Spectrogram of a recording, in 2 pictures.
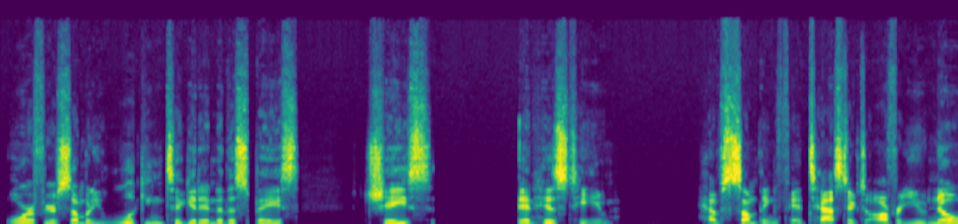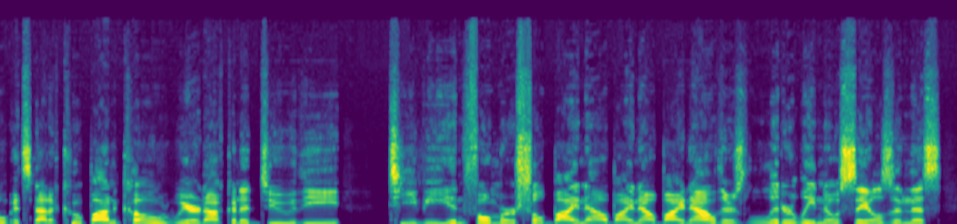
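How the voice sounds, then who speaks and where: Brief: male podcast host, playful, lively pitch, dry close recording. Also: normal speed, dry recording. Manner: playful, joking. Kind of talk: casual podcast chat.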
